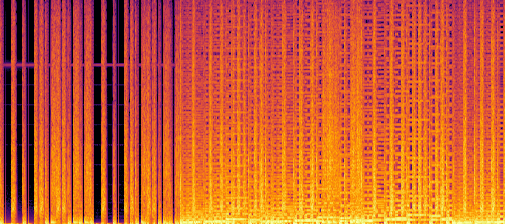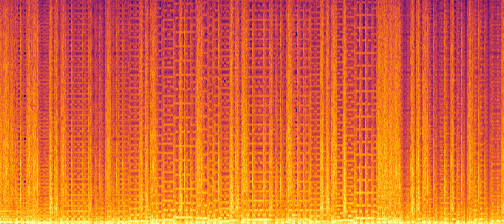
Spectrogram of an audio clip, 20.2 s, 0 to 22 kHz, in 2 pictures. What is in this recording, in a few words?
MOS6581R4, sid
